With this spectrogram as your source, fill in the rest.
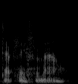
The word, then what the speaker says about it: Flamel: It's definitely Flamel. I've heard Stephen Fry say it.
